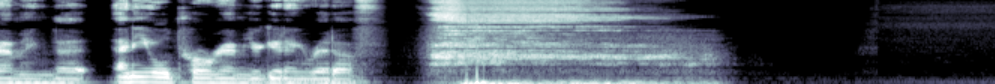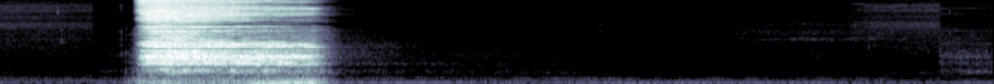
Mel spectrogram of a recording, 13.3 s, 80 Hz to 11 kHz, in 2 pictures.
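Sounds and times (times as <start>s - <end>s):
speech: 0.0s - 3.3s
breathing in through the nose during a guided breathing exercise: 2.9s - 4.8s, 5.9s - 8.9s
exhaling through the mouth during a guided breathing exercise: 2.9s - 4.8s, 5.9s - 8.9s.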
